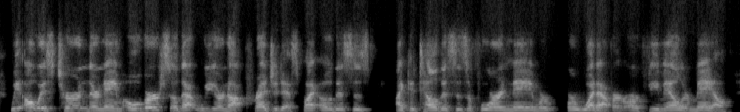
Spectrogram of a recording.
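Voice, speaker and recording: A woman speaks at a moderate pace with an American accent, in an ordinary speaking voice. Her pitch is medium and rises and falls in an ordinary way. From US East Coast, New York. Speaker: HR trainer and college staff. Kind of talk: webinar training presentation. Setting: online webinar.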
